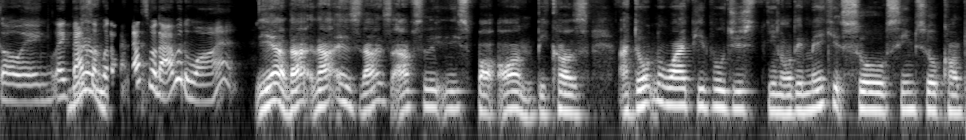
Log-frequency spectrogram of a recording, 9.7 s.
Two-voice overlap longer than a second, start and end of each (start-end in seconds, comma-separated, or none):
none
